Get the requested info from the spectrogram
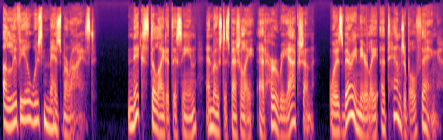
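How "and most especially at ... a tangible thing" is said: ordinary delivery, nothing marked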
